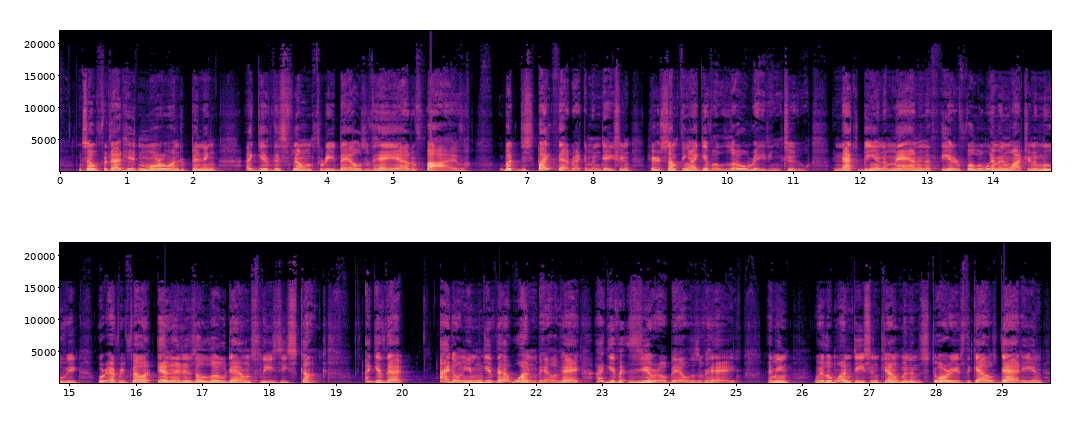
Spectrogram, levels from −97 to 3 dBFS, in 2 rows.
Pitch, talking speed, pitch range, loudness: 205 Hz, 180 wpm, 175-230 Hz, -18 LUFS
